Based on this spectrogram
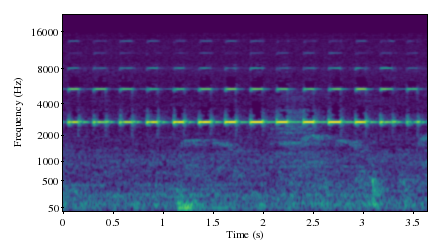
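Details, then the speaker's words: Kaiweets HT100s non-contact voltage tester beeping rapidly and evenly at about four a second when held near a live cord; voltage detected alarm. "it's going to scream bloody murder when it's right on a wire"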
